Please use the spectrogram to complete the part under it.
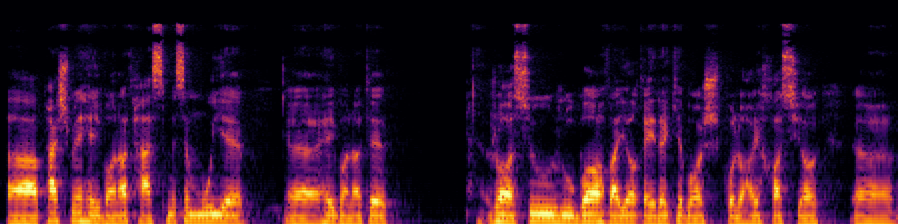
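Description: Man, English teacher, slow repeated example words, quick asides, mid-pitched voice. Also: a little mellow. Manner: slow, deliberate spelling and repetition of English words; switches between quick asides and drawn-out example sentences. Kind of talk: vocabulary lesson.

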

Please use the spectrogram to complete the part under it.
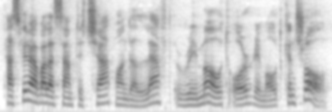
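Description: A man with a Persian accent teaching English vocabulary, explaining patiently and repeating words slowly for pronunciation. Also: mid-range voice, lively intonation. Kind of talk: vocabulary lesson.

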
